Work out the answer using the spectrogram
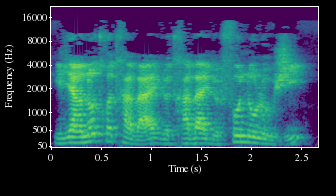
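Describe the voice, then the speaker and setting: A male teacher giving a slow, clear home lesson to young children, speaking patiently. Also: mid-range voice, animated, a bit bright, reverberant.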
